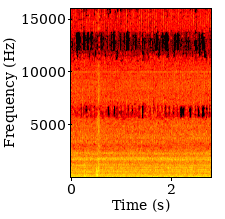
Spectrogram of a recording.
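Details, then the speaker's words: 2012 Chevy Malibu idling after new cylinder 2 spark plug fitted; misfire had been flagged on cylinder 2, and the transmission is also slipping. Fairly steady low idle with one faint stumble; maybe slightly smoother, still a hint of roughness, misfire not clearly gone. "it feels maybe a little smoother but maybe not I don't know see if we got that misfire popping up again"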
